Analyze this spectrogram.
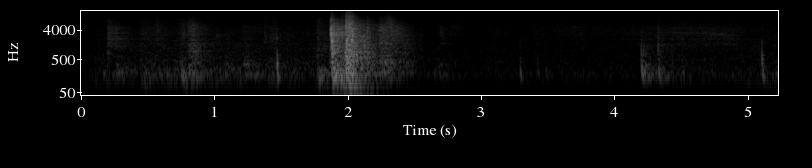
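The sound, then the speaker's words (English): An office door being shut: one loud, solid thud in the middle, surrounded by a few softer knocks and faint rustling before and after. “shuts the office door.”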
